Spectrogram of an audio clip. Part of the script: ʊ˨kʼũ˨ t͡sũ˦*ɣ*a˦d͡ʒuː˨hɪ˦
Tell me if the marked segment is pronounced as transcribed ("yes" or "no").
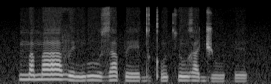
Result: yes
